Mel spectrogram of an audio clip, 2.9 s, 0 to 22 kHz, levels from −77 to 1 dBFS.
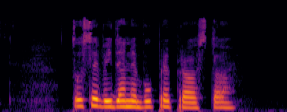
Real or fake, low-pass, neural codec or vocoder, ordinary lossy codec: fake; 19.8 kHz; vocoder, 44.1 kHz, 128 mel bands, Pupu-Vocoder; MP3, 48 kbps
